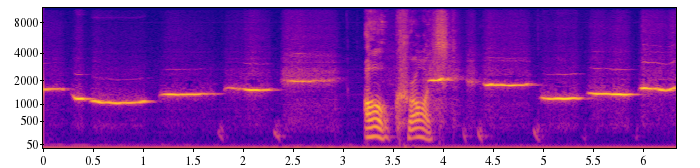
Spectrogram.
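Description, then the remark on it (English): Someone whistles the Star Spangled Banner, a slow, steady melody, clear, with long sustained notes, briefly interrupted midway by a short spoken exclamation before the tune continues. “I was like, why are you whistling the Star Spangled Banner?”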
